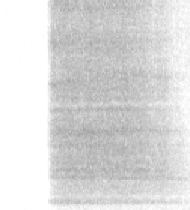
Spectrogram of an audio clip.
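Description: A deep breath is drawn in while taking in a wide view over a city: a long, steady, airy inhale lasting well over a second that starts abruptly after near silence and holds at an even, fairly loud level.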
